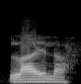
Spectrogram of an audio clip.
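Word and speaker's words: לַיְלָה: Laila. Laila. Laila. See, this comets He is a long vowel which is attached to the Lamed.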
